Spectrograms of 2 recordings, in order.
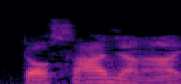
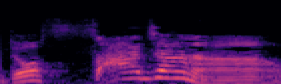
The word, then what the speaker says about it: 싸잖아: And be careful on that pronunciation. You don't 더 싸잖아. You have to do 더 싸잖아. Okay, you've got that double shit in there, and they're pointing out something.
